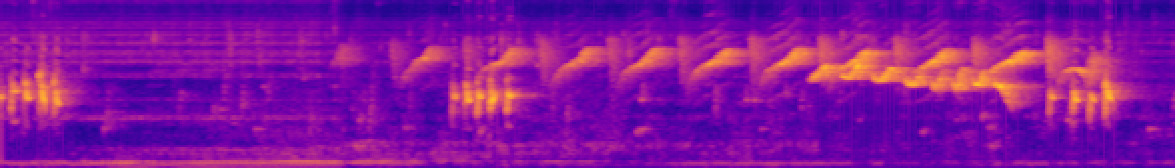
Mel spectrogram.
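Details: Sooty-headed bulbul call used as a lure to make lazy birds answer; a burst of chirps, then a fast run of rising buzzy notes repeated about twice a second, building into a dense overlapping chatter near the end.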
